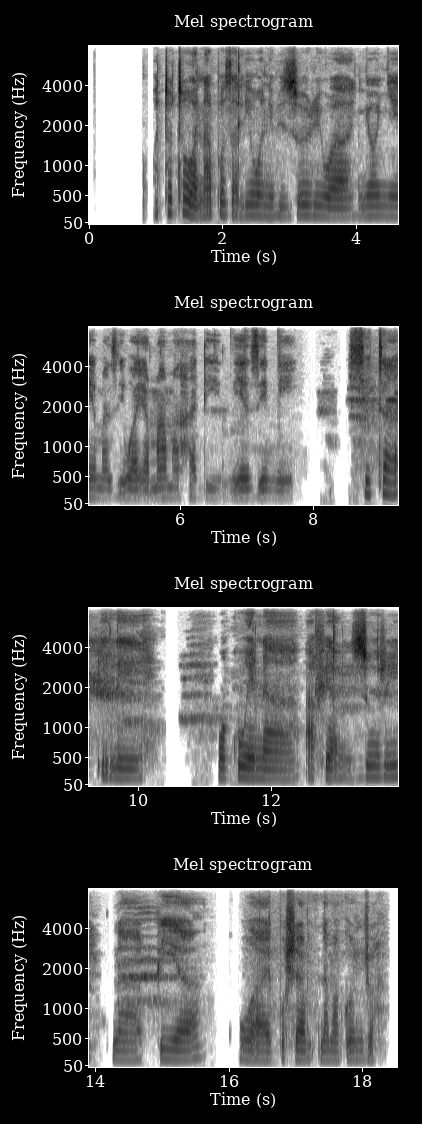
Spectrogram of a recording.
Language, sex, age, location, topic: Swahili, female, 25-35, Wajir, health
